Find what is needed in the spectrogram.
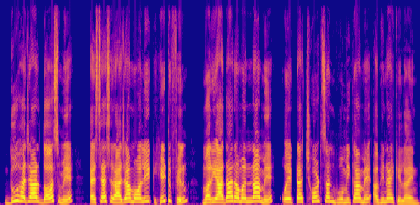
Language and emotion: Maithili, neutral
